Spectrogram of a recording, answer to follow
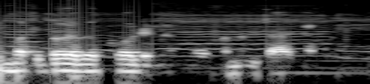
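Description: A man's voice speaking in short syllables that thin out after about a second into fainter, scattered sounds, with a faint steady hum behind.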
